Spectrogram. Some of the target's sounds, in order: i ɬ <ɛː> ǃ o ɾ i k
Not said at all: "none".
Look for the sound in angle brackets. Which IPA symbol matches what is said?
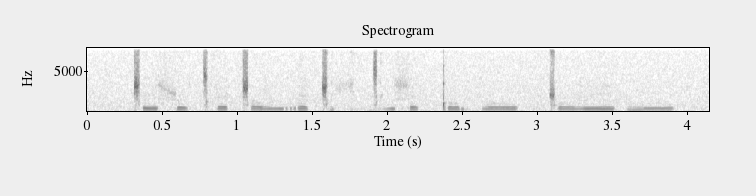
ɛ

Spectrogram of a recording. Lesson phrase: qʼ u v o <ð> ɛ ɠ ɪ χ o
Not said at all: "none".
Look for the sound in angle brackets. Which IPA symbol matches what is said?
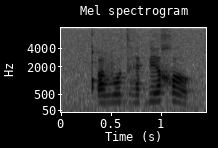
dʱ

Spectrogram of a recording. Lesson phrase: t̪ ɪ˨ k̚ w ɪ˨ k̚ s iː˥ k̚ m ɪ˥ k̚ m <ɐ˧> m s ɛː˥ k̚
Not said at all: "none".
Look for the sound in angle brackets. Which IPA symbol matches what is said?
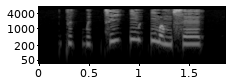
ɐ˧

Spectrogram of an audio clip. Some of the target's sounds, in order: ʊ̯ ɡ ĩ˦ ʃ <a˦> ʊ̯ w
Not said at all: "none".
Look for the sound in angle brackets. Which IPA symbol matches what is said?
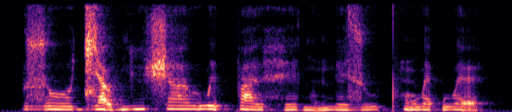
a˦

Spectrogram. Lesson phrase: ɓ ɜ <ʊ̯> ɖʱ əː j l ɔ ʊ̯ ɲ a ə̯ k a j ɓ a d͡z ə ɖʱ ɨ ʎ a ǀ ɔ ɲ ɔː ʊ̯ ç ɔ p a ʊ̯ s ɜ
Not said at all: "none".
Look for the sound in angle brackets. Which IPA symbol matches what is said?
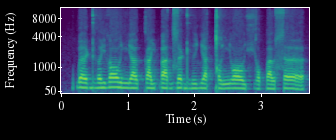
ɪ̯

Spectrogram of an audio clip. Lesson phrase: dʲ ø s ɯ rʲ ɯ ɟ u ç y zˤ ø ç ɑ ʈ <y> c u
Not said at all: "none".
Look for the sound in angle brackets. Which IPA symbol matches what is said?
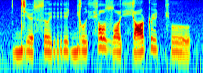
y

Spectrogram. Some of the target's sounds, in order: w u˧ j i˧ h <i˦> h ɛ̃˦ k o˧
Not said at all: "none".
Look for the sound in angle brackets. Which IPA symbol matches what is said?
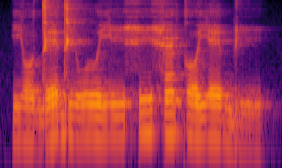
i˦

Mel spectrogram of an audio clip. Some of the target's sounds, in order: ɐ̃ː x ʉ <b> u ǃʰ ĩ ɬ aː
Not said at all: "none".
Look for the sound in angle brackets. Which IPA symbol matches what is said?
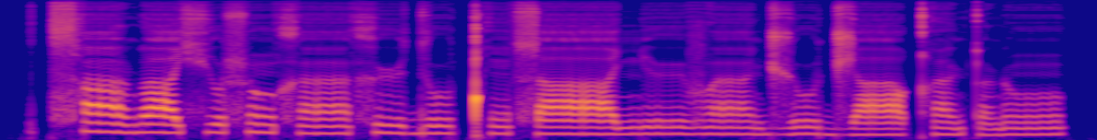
d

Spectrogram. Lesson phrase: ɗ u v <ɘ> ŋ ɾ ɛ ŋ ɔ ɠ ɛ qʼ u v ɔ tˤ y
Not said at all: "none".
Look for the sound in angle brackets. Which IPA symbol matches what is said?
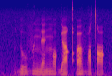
ɘ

